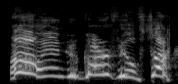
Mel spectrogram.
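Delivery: high, slow nerdy whine, shouted; mocking geeky guy. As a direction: lampoon the know-it-all fan loudly. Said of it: "here comes fucking a geeky guy".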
